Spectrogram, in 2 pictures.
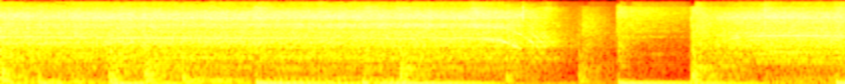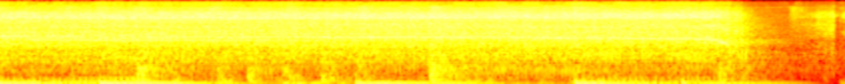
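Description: A power drill drives screws into pieces of a wooden workbench leg in two loud, sustained bursts with uneven, whirring pitch, each ending in a brief pause, with no talking.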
